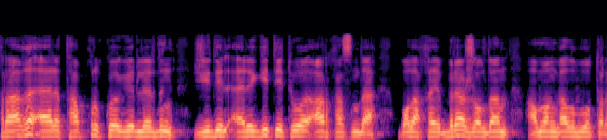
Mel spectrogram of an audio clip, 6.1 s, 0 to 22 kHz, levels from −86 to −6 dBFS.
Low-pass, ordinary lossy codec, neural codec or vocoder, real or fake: none; none; none; real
